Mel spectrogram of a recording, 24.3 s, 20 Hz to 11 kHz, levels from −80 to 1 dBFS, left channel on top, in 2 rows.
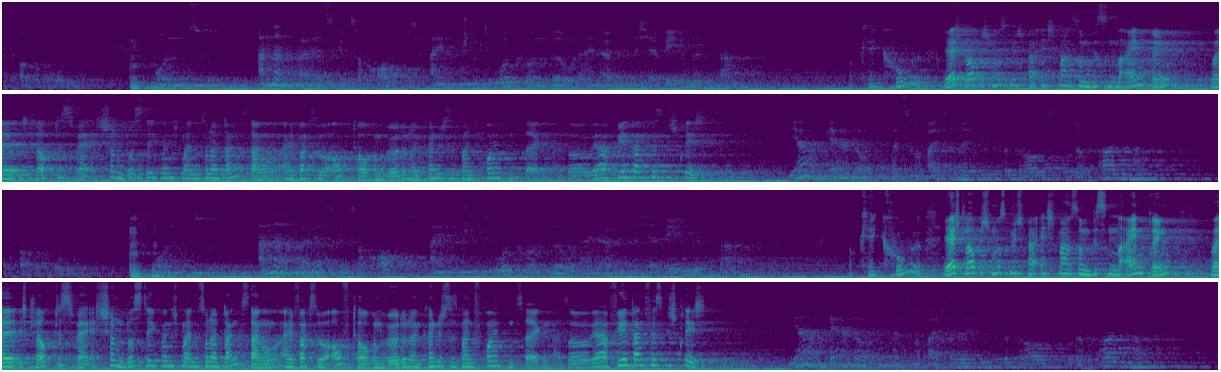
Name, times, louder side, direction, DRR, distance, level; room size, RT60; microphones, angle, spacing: voice 1, 0.0-2.1 2.6-7.4 19.7-23.7, left 1 dB, 45° left, 0 dB, 1.5 m, -51 dB
sound 1, 1.4-20.0, equal, 15° right, 1.0 m, -44 dB
voice 2, 8.6-19.2, right 4 dB, 50° right, 11 dB, 0.4 m, -35 dB
13.5 x 7.3 x 4.7 m, 2.5 s
head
